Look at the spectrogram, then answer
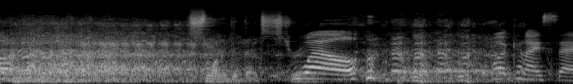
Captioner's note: laugh; laugh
